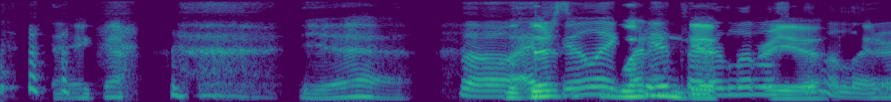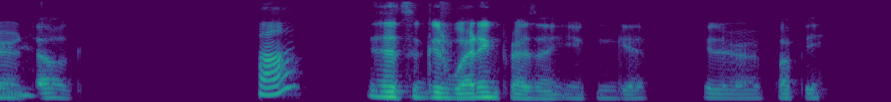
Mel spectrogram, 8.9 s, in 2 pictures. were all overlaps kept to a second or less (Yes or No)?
No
